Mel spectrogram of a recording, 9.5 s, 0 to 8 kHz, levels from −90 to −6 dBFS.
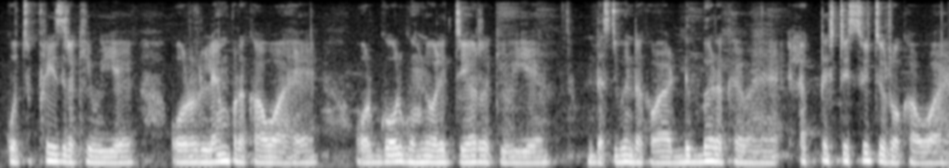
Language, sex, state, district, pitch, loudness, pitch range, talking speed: Hindi, male, Rajasthan, Jaipur, 110 Hz, -15 LUFS, 105-120 Hz, 190 wpm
